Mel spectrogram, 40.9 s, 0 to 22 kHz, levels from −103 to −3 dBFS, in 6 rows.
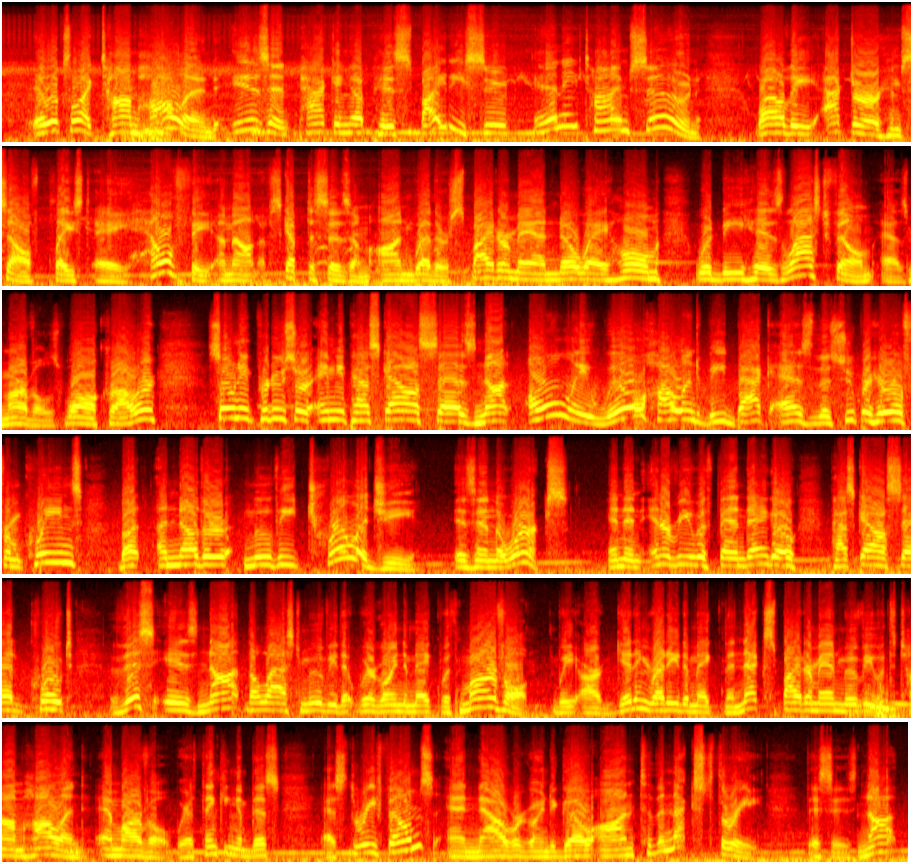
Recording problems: distortion; heavy; 18% of the sound clipped
animal sounds; noticeable; until 10 s; 20 dB below the speech
low rumble; noticeable; until 13 s and from 23 s on; 20 dB below the speech
train or aircraft noise; faint; throughout; 25 dB below the speech

